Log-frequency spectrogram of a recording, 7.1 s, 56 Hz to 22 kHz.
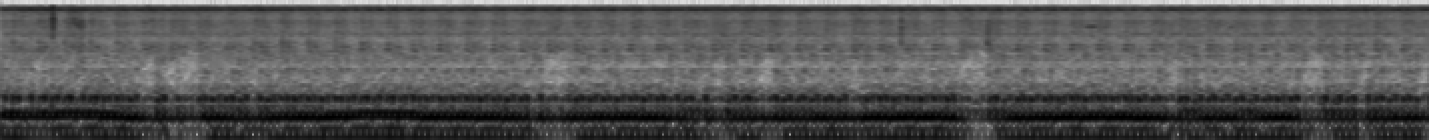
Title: Renault 5 Gt turbo F7pt first start after bottom end rebuild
